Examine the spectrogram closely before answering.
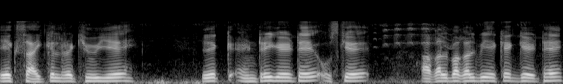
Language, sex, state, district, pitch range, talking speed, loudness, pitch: Hindi, male, Bihar, Bhagalpur, 150-165 Hz, 160 wpm, -15 LUFS, 155 Hz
